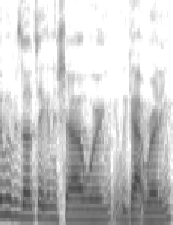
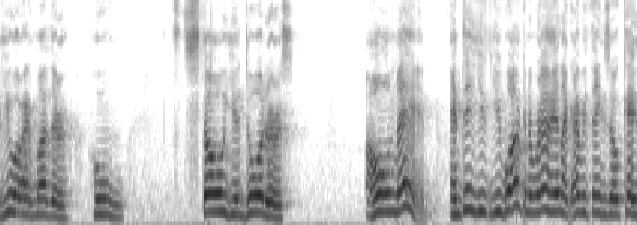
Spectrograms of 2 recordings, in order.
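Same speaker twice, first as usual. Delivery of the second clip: loud, high, emphatic accusation; accusing mother; 5 semitones higher, 5 dB louder than usual. Retold or imitated. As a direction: imitate a mother laying into her daughter. Mother accuses daughter in quarrel.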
